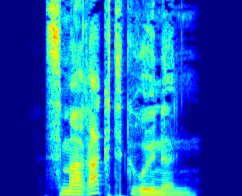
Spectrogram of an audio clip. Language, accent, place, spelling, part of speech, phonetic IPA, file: German, Germany, Berlin, smaragdgrünen, adjective, [smaˈʁaktˌɡʁyːnən], De-smaragdgrünen.ogg
- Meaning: inflection of smaragdgrün: 1. strong genitive masculine/neuter singular 2. weak/mixed genitive/dative all-gender singular 3. strong/weak/mixed accusative masculine singular 4. strong dative plural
